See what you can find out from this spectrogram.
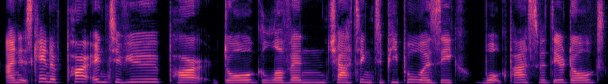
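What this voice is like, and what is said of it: Scottish accent. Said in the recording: “a few people have said that they enjoy my Scottish accent”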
